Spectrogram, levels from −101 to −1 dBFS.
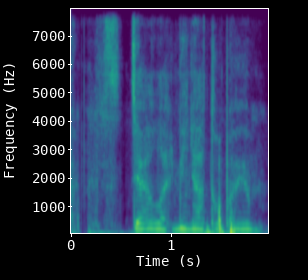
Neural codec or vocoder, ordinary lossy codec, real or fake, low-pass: codec, 16 kHz, 4.8 kbps, FACodec; none; fake; none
